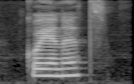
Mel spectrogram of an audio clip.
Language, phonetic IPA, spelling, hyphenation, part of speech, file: Czech, [ˈkojɛnɛt͡s], kojenec, ko‧je‧nec, noun, Cs-kojenec.ogg
- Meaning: infant (very young child)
